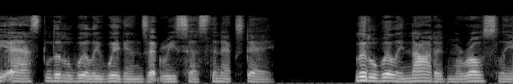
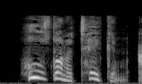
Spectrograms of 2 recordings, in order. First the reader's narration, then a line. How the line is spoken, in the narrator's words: I cried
